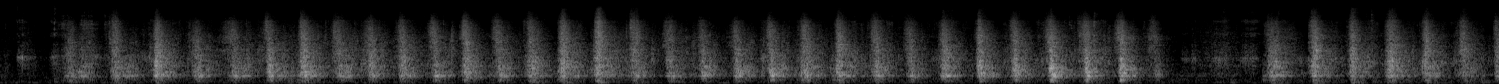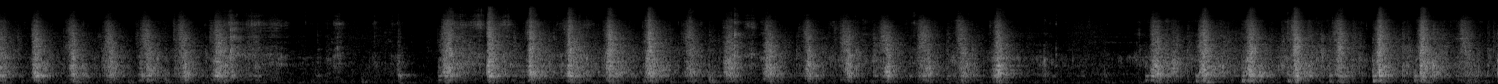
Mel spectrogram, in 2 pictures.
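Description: Dry cat kibble being stirred together with canned pâté and gravy cat food, a rhythmic scraping at about three strokes a second that pauses briefly three times.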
